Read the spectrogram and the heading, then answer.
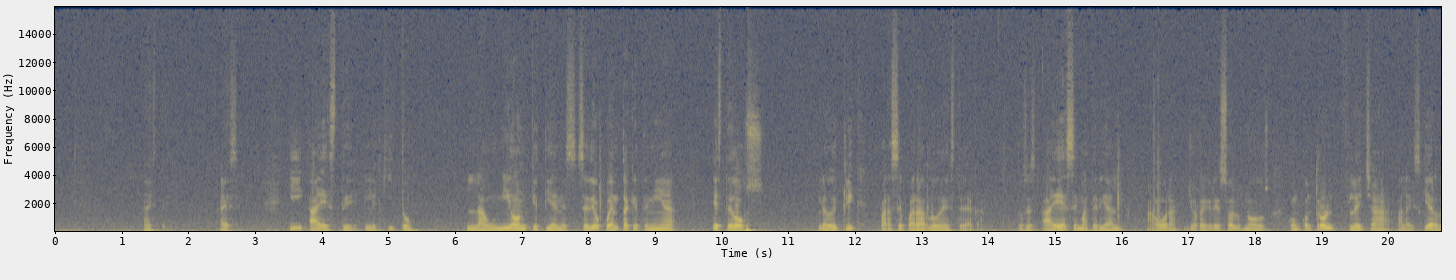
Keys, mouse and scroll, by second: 0.7 right click, 1.6 right click, 4.9 click, 9.0 click, 11.9 click, 16.5 ctrl+Left.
